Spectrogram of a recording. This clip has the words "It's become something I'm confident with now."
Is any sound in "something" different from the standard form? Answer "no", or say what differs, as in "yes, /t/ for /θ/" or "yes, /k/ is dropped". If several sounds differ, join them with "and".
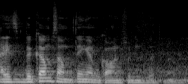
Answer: yes, /t/ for /θ/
